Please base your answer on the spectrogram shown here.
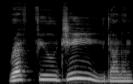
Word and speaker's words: refugee: refugee라는 단어가 있어요. 그건 R-E-F-U-G-E-E 해서 끝에 E가 하나 더 달려 있어요. 그리고 발음이 refugee 해서 뒤에가 더 깁니다. refuge, 강세가 앞쪽에 있죠?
